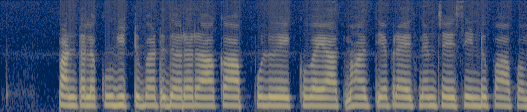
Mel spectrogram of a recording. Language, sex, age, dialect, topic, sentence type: Telugu, female, 41-45, Telangana, agriculture, statement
